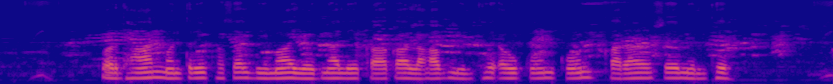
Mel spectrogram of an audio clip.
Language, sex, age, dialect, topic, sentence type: Chhattisgarhi, male, 31-35, Central, agriculture, question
